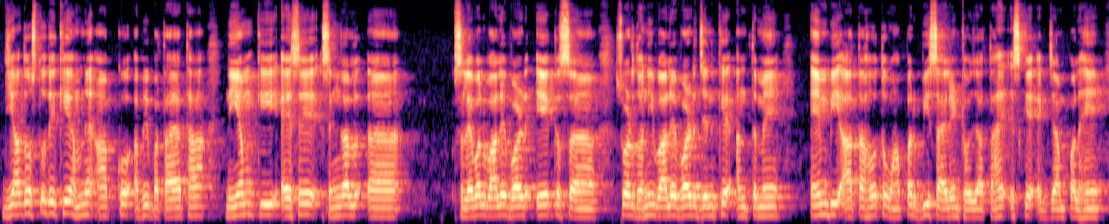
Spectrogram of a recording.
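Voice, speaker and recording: A man's voice: medium pitch, steady tone, a little slow, a little mellow, roomy sound, lo-fi sound. A man giving an exam-prep English lesson, explaining rules step by step and often saying "yes, friends". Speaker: English teacher.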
